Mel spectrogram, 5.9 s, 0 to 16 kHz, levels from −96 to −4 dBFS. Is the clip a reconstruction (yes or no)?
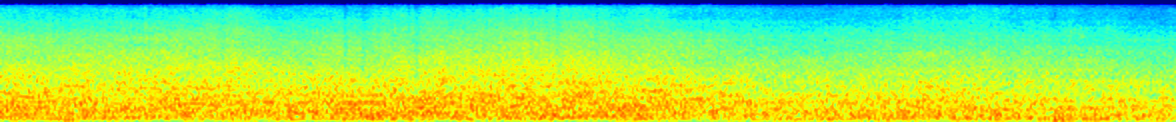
yes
